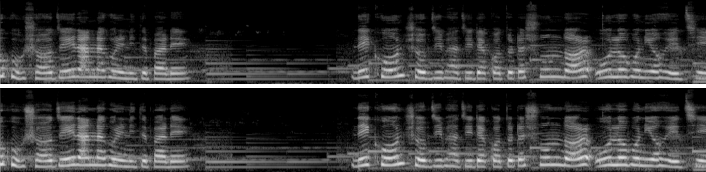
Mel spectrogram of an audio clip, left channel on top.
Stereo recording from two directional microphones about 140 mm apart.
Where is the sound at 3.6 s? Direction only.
30° right (ahead or behind).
